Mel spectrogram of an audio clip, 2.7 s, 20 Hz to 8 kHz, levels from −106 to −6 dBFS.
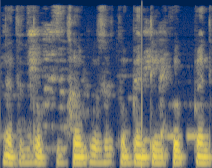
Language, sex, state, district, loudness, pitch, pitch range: Bengali, male, West Bengal, Jhargram, -21 LUFS, 115 Hz, 115-125 Hz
